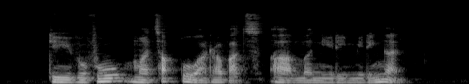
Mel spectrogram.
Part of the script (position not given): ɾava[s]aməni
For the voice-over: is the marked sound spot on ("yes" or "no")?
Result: no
